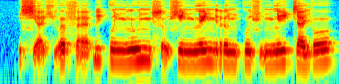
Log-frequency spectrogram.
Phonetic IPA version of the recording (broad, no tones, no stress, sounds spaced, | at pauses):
ɕ æ̰ ç o̰ ə̯ f æ̰ ɓ i k o ɲ l u ɲ s o̰ ɕ e ɲ l e ɲ r o ɲ k u ɕ o̰ ɲ l i c æ j o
